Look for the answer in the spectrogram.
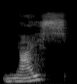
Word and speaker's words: Niise: One is Nice, but they spell it N-I-I-S-E.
